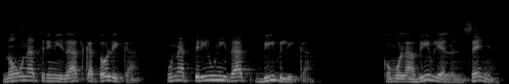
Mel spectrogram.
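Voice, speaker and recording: A man's voice: on the high side, animated, normal speed, darkish tone, husky. A man with a somewhat raised voice leads a group Bible study. He talks in an earnest teaching manner, reads passages aloud, and puts questions to the group. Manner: earnest teacher who quizzes the group and stresses points.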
